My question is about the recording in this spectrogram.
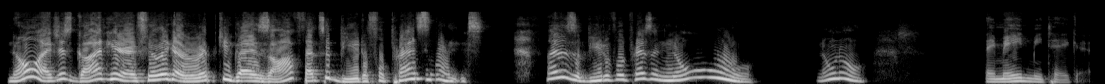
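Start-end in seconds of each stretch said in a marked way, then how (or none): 0.1-8.7 high, flustered refusal of a gift; retold embarrassed protest. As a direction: protest it's too much, pitch up.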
